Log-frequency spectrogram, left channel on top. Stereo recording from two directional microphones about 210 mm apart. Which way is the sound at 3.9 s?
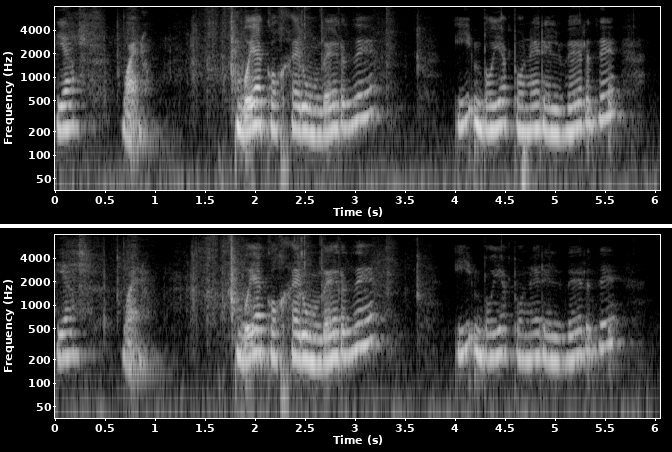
10° left (ahead or behind).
